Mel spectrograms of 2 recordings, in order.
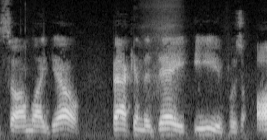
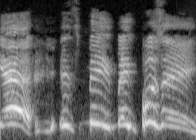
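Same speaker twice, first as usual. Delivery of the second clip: put-on, high-pitched, slow words spoken through laughter. Retelling what the man next to them said: imitating a man laughing while talking. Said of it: "the guy next to us is laughing like".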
